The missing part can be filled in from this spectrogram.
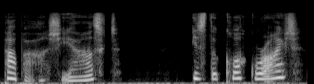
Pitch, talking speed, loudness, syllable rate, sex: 245 Hz, 135 wpm, -19 LUFS, 4.2 syllables/s, female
